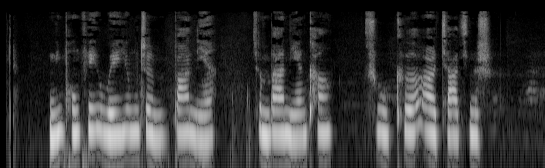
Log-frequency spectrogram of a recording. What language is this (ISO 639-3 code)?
zho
